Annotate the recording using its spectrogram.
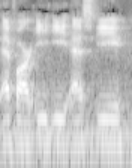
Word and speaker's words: Freese: Freese. Not spelled like Mr. Freeze from the Batman movie, but Freeze, Freese.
